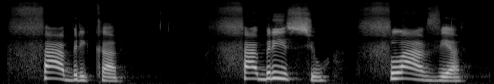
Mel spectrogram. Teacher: Outro exemplo, consoante fricativa e labiodental, ou seja, ela é fricativa, a obstrução é parcial, obstrução do fluxo diário é parcial e ela se articula com os dentes superiores no lábio inferior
